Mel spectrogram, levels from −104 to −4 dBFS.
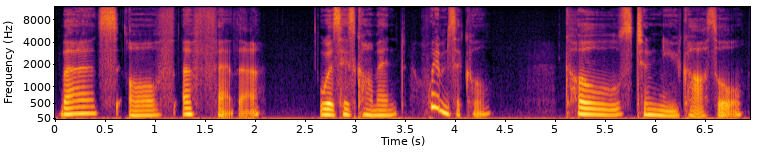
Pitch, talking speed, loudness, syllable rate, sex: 170 Hz, 95 wpm, -20 LUFS, 3.5 syllables/s, female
